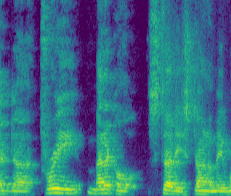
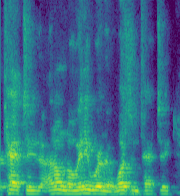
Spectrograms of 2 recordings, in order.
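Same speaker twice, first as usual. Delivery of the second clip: usual speaking voice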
